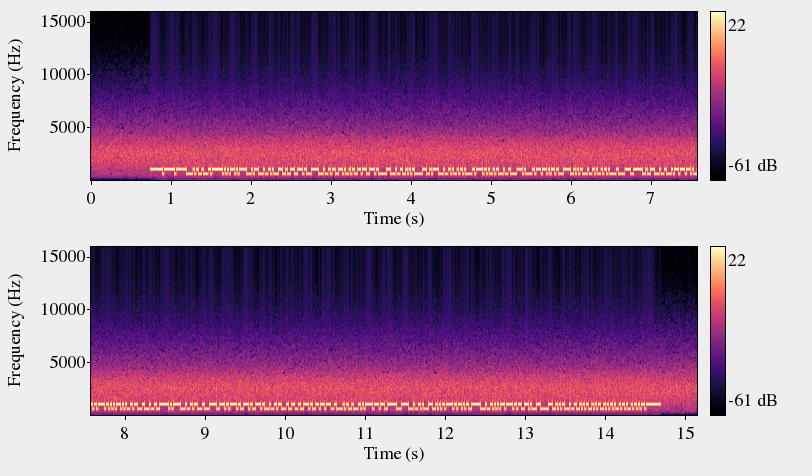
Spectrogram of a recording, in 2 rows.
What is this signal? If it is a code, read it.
RTTY (50 baud, 450 Hz shift), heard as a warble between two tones, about 860 Hz centre. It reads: YXH ZLCM WDPCT RTG DEKD OEQFMR DEOVL HQDKYSA VX AMCKCC AICPU XQVM ZRKJV YKWZTR RRRDDF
